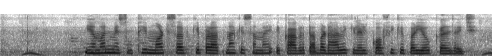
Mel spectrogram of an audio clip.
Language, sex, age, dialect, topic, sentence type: Magahi, female, 18-24, Western, agriculture, statement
